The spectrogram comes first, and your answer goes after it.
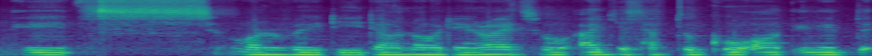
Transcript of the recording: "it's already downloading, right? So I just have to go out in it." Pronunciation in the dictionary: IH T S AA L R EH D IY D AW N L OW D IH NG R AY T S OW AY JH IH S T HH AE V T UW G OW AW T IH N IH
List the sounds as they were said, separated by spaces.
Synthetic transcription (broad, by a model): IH T S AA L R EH D IY D AW N L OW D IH R AY T S OW AY JH IH S T HH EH F T UW G OW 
